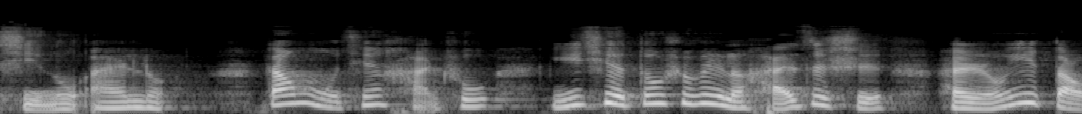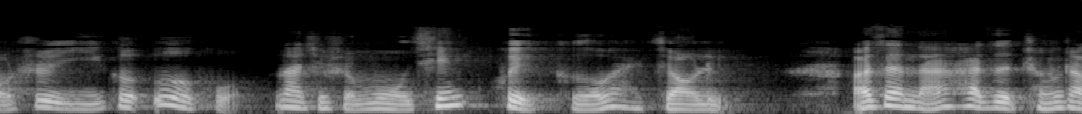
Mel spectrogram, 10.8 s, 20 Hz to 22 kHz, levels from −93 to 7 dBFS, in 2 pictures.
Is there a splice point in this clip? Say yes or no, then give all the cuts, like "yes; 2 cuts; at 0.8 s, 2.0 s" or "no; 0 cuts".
no; 0 cuts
